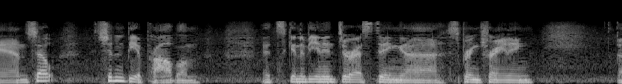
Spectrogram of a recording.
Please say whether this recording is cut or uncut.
cut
